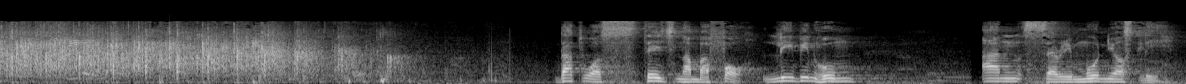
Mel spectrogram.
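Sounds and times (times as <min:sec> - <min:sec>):
audience clapping: 0:00.0 - 0:04.4
speech: 0:05.6 - 0:08.7, 0:09.8 - 0:11.8.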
